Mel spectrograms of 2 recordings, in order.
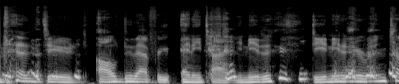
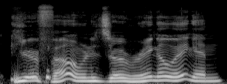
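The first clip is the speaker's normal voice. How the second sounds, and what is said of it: Poor imitation of another person's voice. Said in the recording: “not a good Eddie Murphy impression ... There's no semblance of Eddie Murphy in that impression ... It's so far removed from Eddie Murphy”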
